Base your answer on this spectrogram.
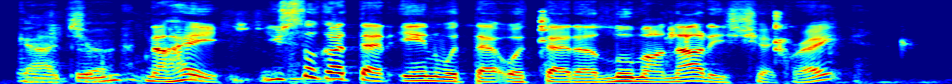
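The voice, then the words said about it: New York accent. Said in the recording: “I don't know if you could tell by my accent, but I'm from New York”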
